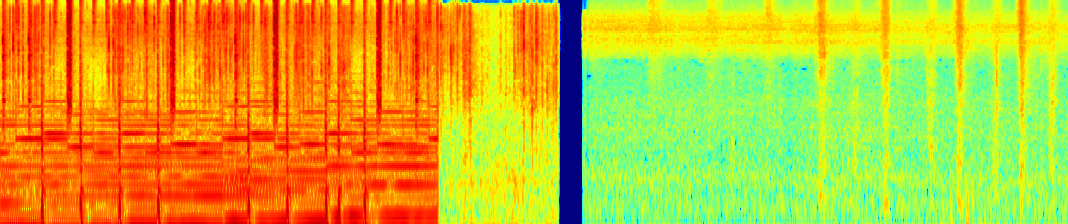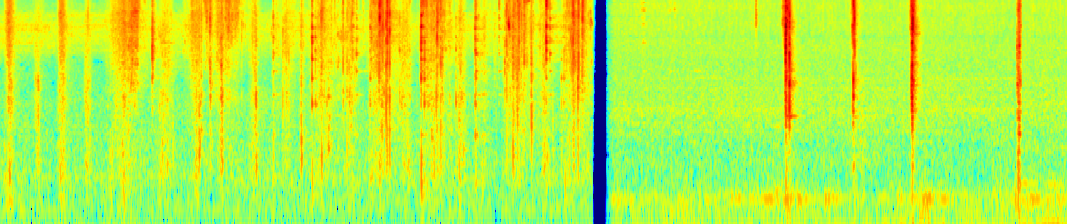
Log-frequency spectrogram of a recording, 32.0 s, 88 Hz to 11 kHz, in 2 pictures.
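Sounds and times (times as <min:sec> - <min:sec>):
sharp snaps: 0:00.0 - 0:06.6
slime crackling and popping: 0:00.0 - 0:08.4.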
